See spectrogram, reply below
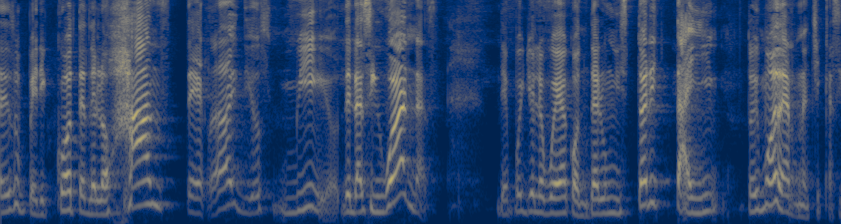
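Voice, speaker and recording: A middle-aged woman with a Peruvian accent, talking in a brightly raised voice as she vlogs from her home. She is chatty and excitable and keeps speaking straight to her followers. The sound is a casual phone recording made among her potted plants. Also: fairly high pitch. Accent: Peruvian Spanish. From Peru. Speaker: vlogger. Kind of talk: casual home vlog chat.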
